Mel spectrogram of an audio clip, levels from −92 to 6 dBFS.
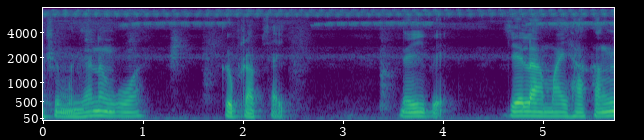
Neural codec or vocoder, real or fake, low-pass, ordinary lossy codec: none; real; none; none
